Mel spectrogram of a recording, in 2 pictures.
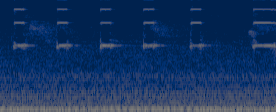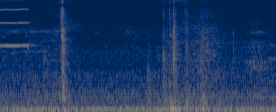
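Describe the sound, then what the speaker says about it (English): A series of short electronic beeps from a Wi-Fi smart door lock repeats in quick succession, followed by a longer steady beep, fairly faint over a low background hum. "you should actually hear it blink, or hear it beep, right?"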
